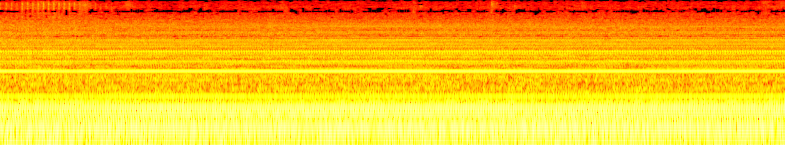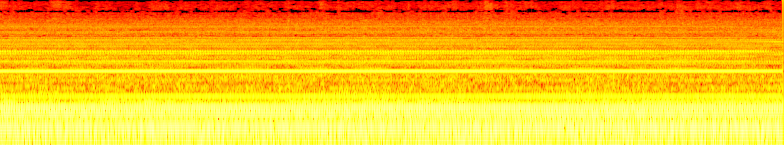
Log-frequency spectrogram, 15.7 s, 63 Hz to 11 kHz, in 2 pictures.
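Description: Airbus A350-1000's Rolls-Royce Trent XWB-97 turbofans at climb thrust, heard from inside the cabin: a loud, steady drone of low tones with a constant high whine over it.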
